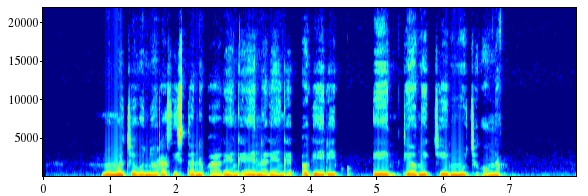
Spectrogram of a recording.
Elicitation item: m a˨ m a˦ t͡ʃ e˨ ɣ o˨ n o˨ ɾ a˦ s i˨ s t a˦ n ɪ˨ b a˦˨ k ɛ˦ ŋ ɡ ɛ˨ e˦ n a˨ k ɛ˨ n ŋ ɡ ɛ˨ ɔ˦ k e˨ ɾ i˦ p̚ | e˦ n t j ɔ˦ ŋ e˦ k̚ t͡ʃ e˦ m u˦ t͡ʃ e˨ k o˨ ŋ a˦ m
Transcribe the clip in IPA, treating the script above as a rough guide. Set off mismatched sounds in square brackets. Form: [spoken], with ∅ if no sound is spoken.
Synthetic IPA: m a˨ m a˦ t͡ʃ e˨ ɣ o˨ [ɲ] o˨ ɾ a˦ s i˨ s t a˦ n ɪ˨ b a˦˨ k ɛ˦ ŋ ɡ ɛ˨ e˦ n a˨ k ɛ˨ [∅] ŋ ɡ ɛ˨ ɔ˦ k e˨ ɾ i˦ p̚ | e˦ n t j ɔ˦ ŋ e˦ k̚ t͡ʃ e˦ m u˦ t͡ʃ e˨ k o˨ ŋ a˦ m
